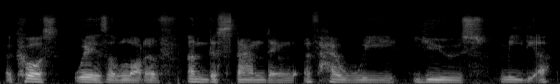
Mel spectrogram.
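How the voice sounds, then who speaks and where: A man's voice: on the low side, little pitch movement, slow, warm tone. A man co-hosting a film podcast, chatting casually and jokily while explaining bits of film history. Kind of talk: casual film chat with trivia.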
